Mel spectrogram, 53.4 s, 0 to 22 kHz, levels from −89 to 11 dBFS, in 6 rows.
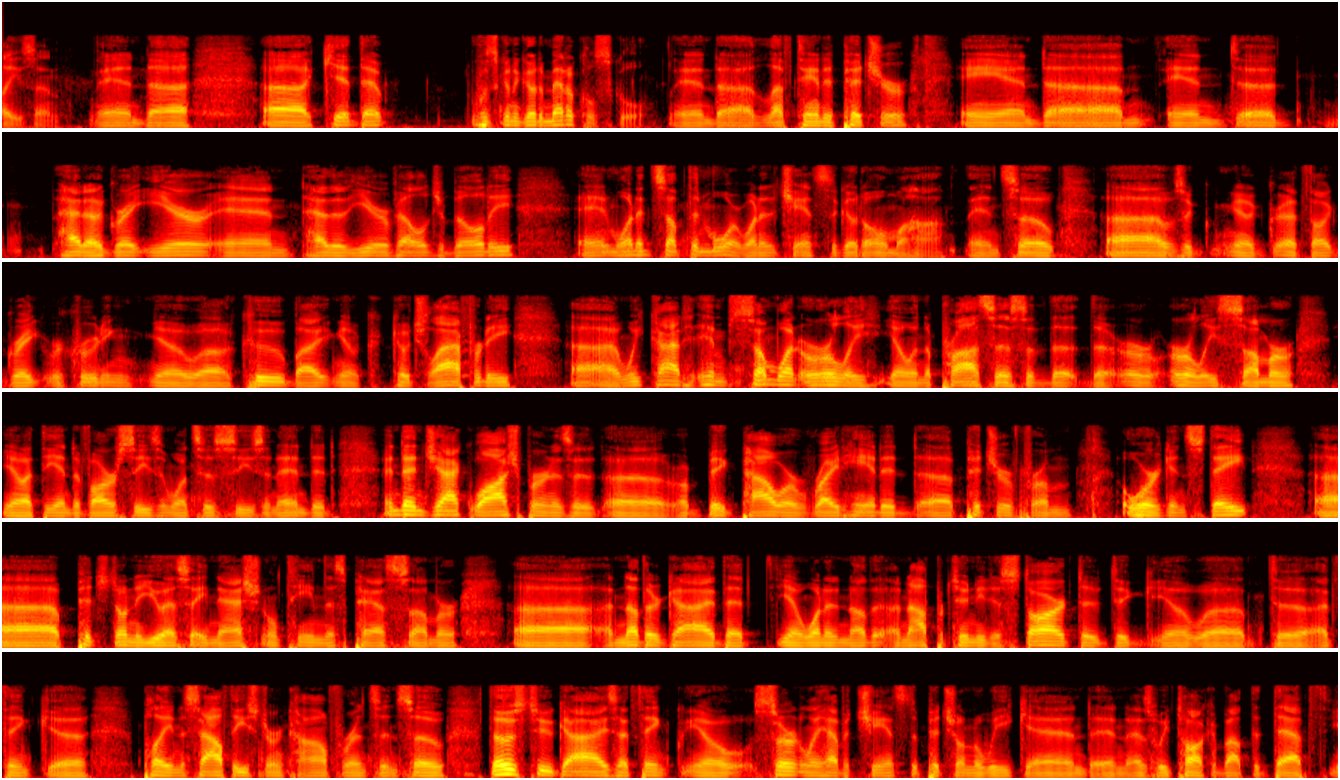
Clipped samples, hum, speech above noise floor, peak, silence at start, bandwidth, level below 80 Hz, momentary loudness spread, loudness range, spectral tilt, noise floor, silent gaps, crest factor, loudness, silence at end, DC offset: under 0.1%; none; 31 dB; 0 dBFS; 0 s; 7.6 kHz; -42 dBFS; 10 LU; 5 LU; -5.5 dB/octave; -56 dBFS; none; 24 dB; -25 LUFS; 0 s; under 0.1%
